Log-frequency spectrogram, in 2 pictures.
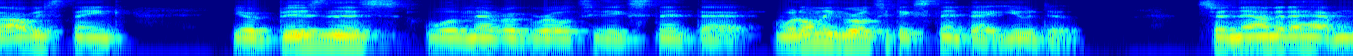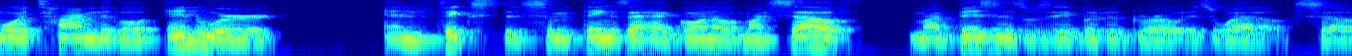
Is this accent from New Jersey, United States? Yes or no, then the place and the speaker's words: yes; Newark, New Jersey, United States; I'm from Newark, New Jersey, so it's like the hood area.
